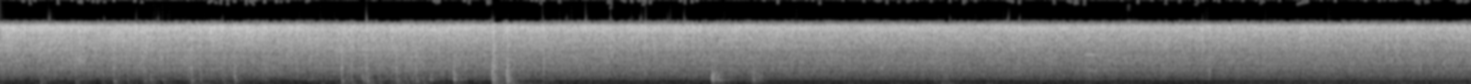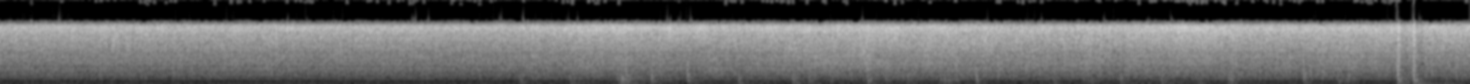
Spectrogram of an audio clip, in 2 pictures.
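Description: Diced chicken breast and onion sizzling steadily in oil in a nonstick frying pan, with a few sharp clicks of a wooden spoon as it is stirred.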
